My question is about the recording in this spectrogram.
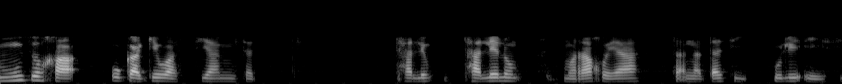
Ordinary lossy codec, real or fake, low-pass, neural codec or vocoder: none; real; 3.6 kHz; none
